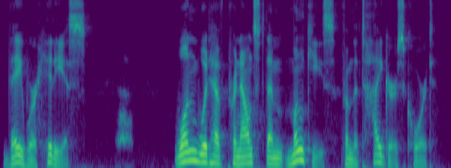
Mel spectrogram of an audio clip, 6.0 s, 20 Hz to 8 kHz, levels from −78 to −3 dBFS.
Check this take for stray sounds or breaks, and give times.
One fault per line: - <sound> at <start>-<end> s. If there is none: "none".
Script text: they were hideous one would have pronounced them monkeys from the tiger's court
- bark at 1.5-1.8 s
